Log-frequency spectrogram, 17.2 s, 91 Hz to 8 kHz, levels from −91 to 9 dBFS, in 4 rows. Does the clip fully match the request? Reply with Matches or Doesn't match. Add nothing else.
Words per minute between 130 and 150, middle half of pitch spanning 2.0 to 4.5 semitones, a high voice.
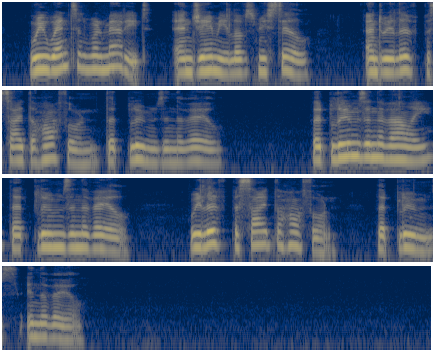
Matches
